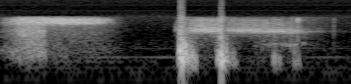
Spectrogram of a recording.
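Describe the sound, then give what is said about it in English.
A long, hissy breath in heard over the phone, a short pause, then a rougher breath out broken by a couple of sharp, crackly bursts, giving a congested, rattling sound. No one speaks. “Just a deep breath in and a deep breath out, and I'm going to monitor your breathing.”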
